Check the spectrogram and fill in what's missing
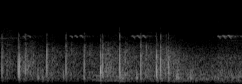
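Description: Sharp cracking shots of India-Pakistan ground fire pop off in an irregular series, about a dozen in a couple of seconds, sounding distant and echoing, with no talking.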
